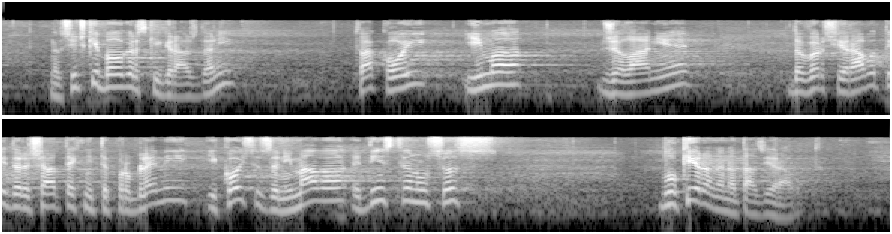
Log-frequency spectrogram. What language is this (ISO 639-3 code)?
bul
